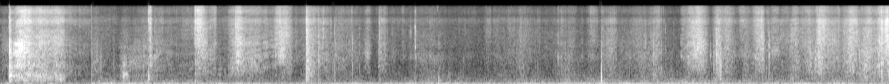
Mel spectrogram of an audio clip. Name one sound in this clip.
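Boots crunch on snow and ice.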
